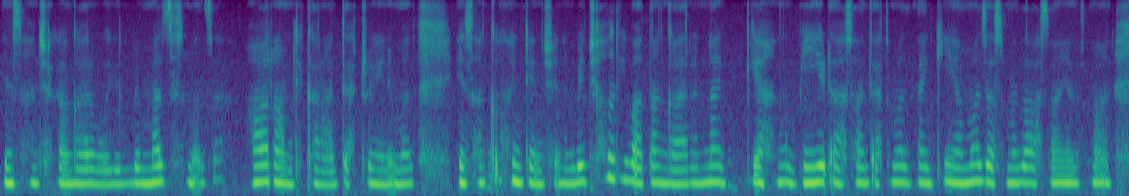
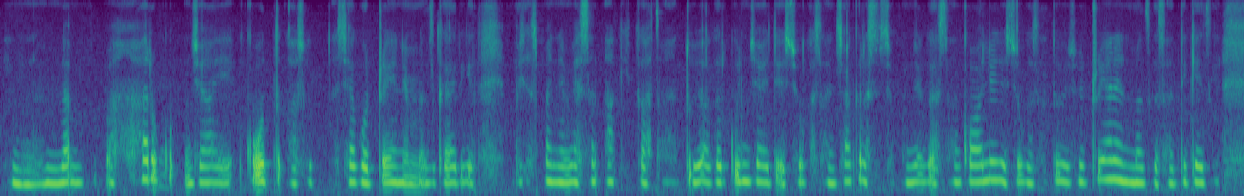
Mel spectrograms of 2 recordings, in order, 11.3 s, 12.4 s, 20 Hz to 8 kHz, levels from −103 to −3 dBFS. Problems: low volume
